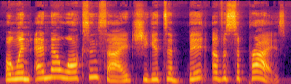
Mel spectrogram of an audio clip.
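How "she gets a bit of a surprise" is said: ordinary delivery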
